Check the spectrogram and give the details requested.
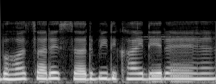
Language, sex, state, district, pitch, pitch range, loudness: Hindi, female, Jharkhand, Ranchi, 260 Hz, 255-265 Hz, -12 LUFS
